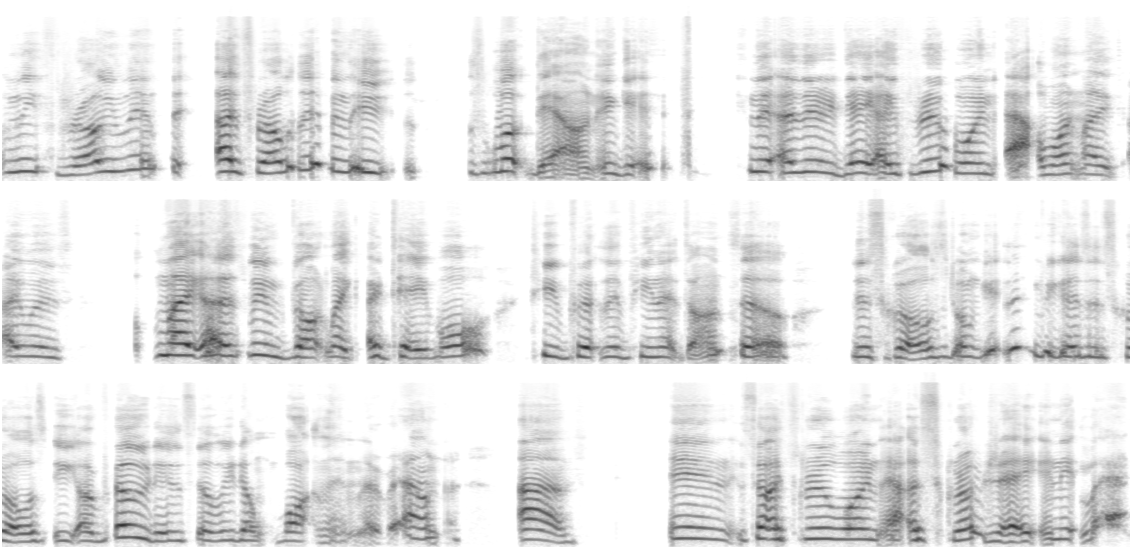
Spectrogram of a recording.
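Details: Dysarthria due to cerebral palsy in a woman, who states nothing can be done about it.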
